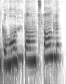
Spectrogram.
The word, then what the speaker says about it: grand ensemble: Ah ouais, alors, tu vois, tu as envie de faire une liaison et tu as raison, parce qu'on a l'adjectif qui est devant le nom, mais pas le grand ensemble, tu vois.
